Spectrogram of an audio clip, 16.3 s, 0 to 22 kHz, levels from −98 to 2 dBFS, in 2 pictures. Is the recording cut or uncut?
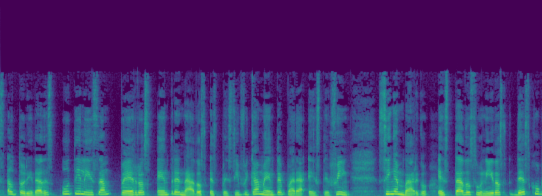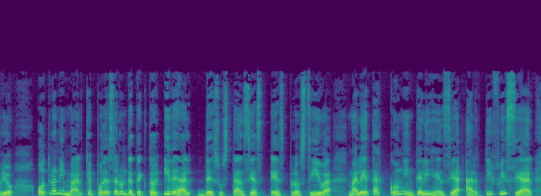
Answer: cut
